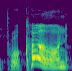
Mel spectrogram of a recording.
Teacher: If you put the accent on the second syllable, you say trokon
